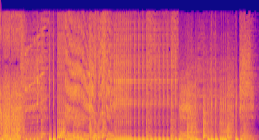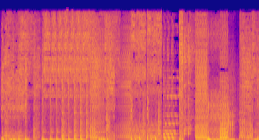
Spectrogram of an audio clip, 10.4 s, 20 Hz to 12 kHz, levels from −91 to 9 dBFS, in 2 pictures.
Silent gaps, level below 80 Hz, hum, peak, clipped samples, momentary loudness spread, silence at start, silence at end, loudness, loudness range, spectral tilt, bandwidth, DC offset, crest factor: none; -18 dBFS; none; 0 dBFS; under 0.1%; 6 LU; 0 s; 0 s; -11 LUFS; 2 LU; -3.5 dB/octave; 11.5 kHz; under 0.1%; 12 dB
